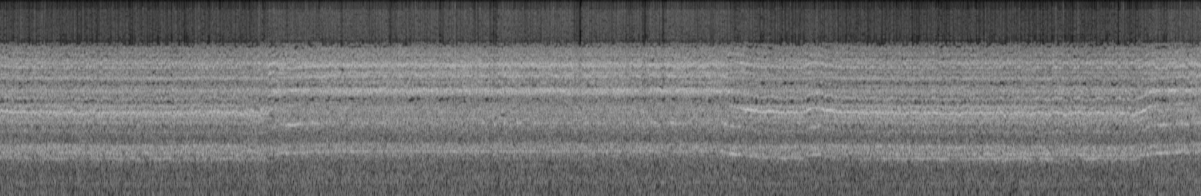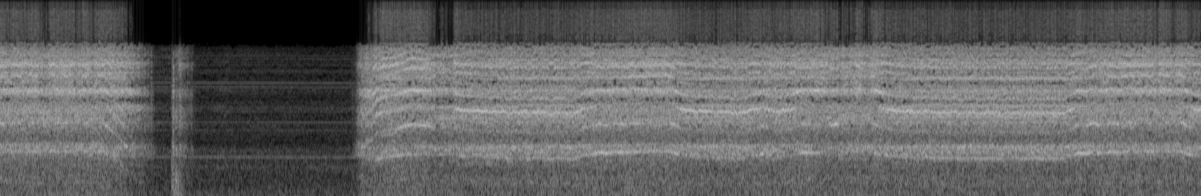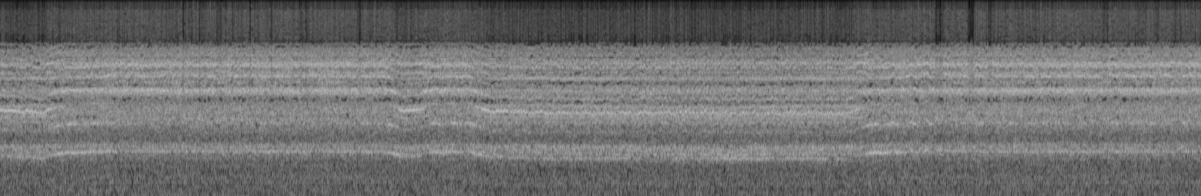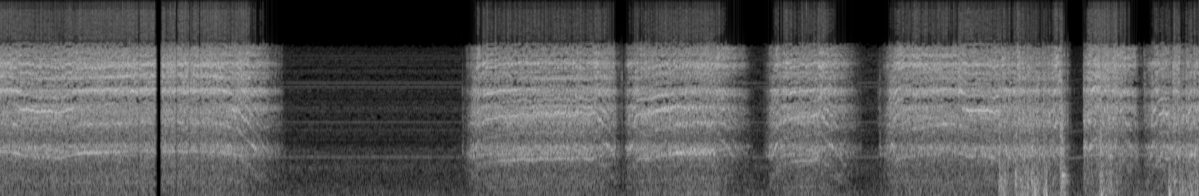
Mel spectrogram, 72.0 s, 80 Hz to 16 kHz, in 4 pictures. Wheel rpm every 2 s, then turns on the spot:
210, 210, 230, 240, 230, 220, 210, 200, 200, 200, 10, 30, 200, 220, 220, 220, 210, 230, 220, 230, 230, 220, 210, 200, 220, 230, 240, 220, 190, 0, 60, 140, 110, 90, 180, 120.
none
